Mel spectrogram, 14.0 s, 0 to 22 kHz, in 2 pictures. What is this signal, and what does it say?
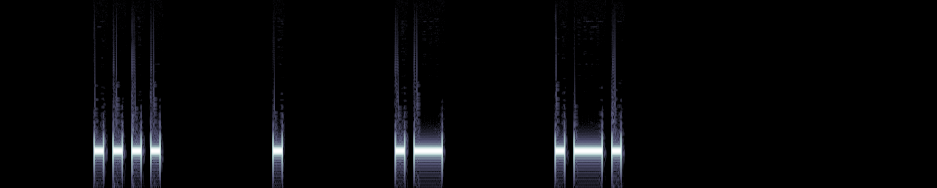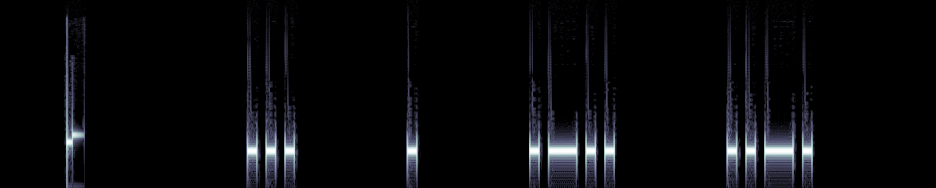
Morse code, heard as a keyed tone, about 17 wpm, spaced as for 8 wpm, 700 Hz. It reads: HEAR SELF
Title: 4x Character Spacing - Top 300 Words - 17wpm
